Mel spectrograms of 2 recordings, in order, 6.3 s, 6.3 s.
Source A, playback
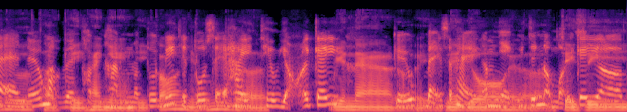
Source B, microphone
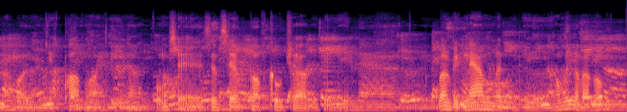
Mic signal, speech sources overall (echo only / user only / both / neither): both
